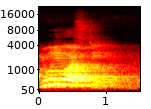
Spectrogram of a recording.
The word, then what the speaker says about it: university: He is going to a university. In this word, first word is U, which is a vowel, but pronunciation is U. Voice sound, है ना?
